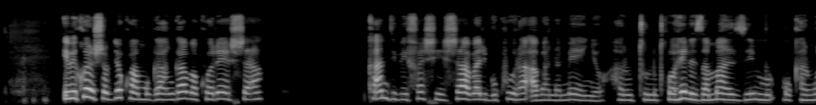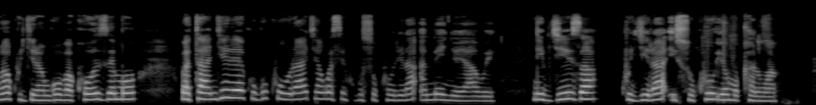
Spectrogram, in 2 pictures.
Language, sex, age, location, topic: Kinyarwanda, female, 18-24, Kigali, health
